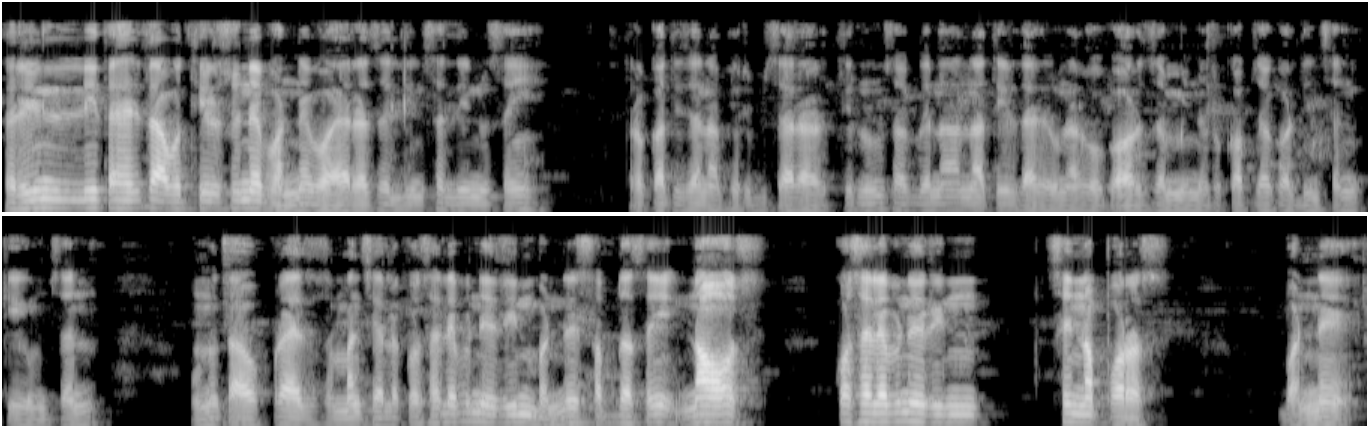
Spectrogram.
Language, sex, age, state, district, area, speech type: Nepali, male, 60+, West Bengal, Kalimpong, rural, spontaneous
